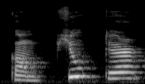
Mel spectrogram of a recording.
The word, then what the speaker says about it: computer: Vous avez par exemple computer. Computer, là c'est la deuxième syllabe, computer, donc ça je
